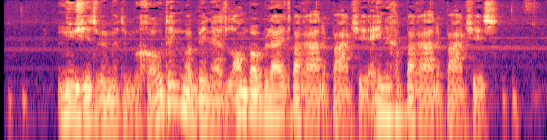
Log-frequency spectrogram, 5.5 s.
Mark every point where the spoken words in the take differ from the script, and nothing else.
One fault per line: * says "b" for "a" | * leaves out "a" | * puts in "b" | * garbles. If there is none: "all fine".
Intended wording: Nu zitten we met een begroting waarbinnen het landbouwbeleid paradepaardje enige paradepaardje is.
all fine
